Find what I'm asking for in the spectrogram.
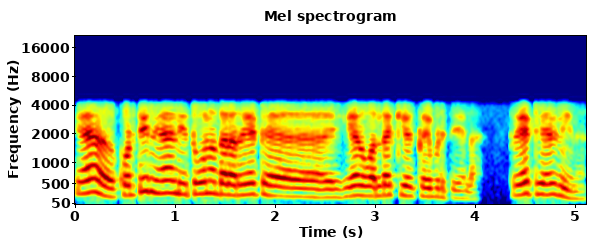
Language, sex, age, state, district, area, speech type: Kannada, female, 45-60, Karnataka, Gadag, rural, conversation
